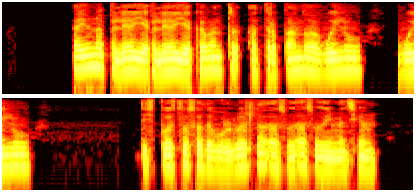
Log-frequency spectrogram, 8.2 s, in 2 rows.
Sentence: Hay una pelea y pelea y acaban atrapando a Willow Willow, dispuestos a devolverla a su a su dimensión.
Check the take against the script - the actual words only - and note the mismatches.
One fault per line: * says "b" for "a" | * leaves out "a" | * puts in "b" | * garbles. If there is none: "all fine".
all fine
